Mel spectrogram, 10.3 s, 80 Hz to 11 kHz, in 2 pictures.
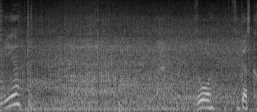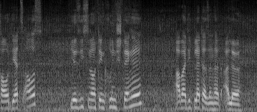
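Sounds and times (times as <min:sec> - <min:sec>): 
tractor engine idling: 0:00.0 - 0:10.2
speech: 0:00.1 - 0:00.6, 0:04.0 - 0:10.1.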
